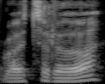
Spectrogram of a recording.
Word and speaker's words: Rotorua: Rotorua, is that how you say it? Rotorua, yeah.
